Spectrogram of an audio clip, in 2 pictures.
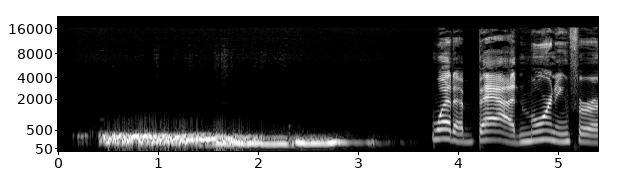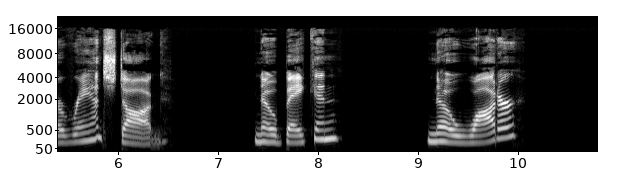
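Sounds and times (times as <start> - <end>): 
belly rumbling: 0.2 - 3.5
speech: 3.8 - 6.6, 7.4 - 8.3, 9.1 - 10.1.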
